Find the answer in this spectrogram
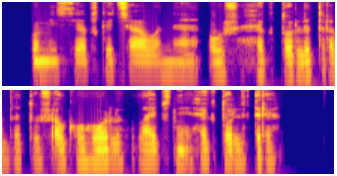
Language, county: Lithuanian, Telšiai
